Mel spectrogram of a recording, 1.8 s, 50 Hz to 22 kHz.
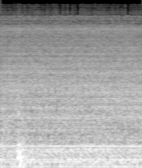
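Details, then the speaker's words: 2008 Nissan Pathfinder R51 on its first start after a fan clutch and belt replacement (the original failed, causing overheating): the fan whirs, then calms to an even idle with a soft whoosh, instead of the former hovercraft roar. "That's better. It started, you could hear the fan whirring, but it calmed right down."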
